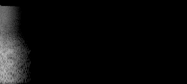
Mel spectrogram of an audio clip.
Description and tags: a snare made in FL Studio
This is a sound from a samplepack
